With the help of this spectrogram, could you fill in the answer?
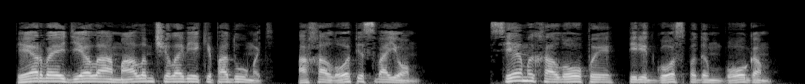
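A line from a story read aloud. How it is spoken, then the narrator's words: Stern. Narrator (Russian): строго окончил он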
